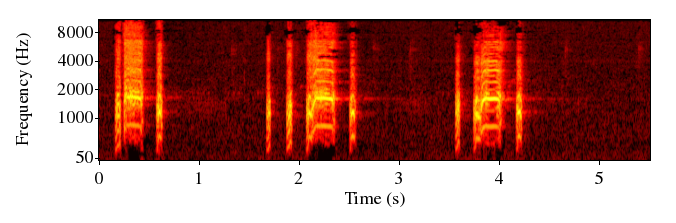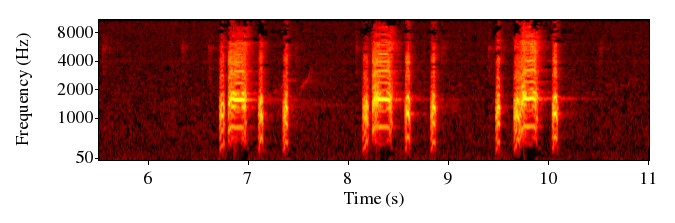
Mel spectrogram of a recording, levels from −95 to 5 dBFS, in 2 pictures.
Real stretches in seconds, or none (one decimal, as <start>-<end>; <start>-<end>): 0.0-11.0

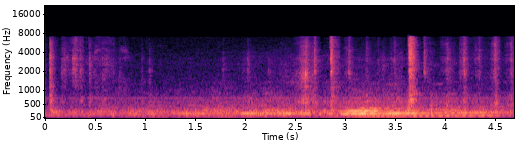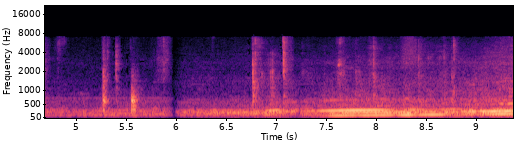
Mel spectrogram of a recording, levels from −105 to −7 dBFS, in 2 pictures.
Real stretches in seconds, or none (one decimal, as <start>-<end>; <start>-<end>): 0.0-9.4

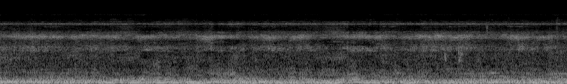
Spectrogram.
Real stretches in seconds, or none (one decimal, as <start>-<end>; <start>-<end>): 0.0-1.1; 2.4-3.1; 3.8-5.7

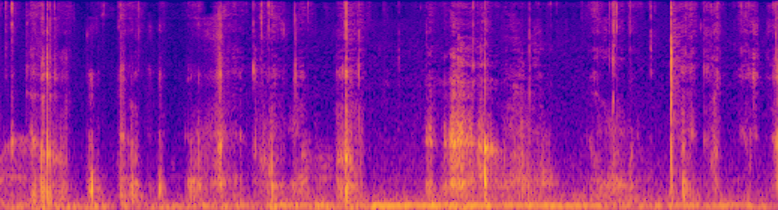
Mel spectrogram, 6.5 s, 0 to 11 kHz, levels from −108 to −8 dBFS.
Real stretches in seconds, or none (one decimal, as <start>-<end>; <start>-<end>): 4.7-6.0

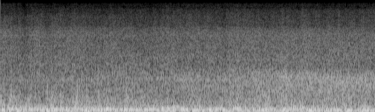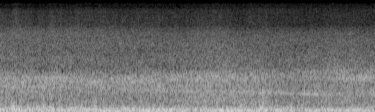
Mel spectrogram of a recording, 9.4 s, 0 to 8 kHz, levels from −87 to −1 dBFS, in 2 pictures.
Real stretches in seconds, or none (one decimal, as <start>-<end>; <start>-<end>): 3.9-5.8; 7.6-9.4

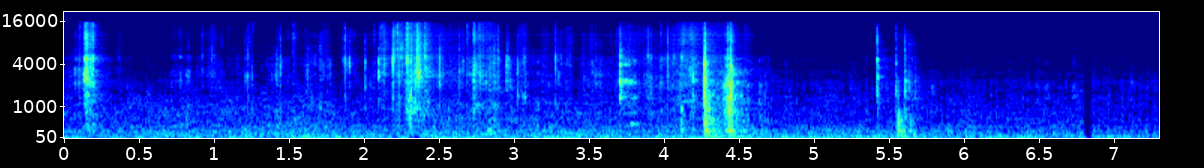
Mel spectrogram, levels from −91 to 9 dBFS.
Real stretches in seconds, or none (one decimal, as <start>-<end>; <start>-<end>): 1.2-1.8

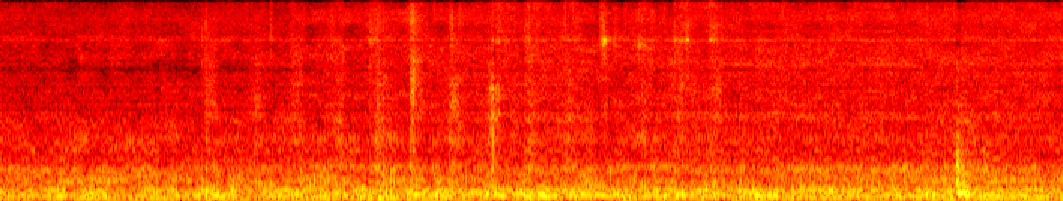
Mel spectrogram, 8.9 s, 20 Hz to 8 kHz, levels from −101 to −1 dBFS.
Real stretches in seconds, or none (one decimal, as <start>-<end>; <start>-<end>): none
